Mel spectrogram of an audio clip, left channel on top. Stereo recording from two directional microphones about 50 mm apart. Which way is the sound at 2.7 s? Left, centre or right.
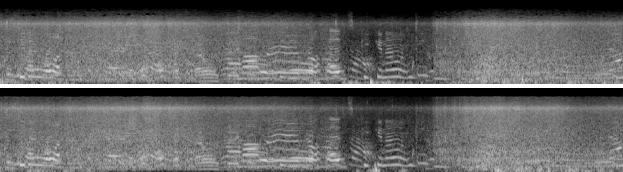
Right.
